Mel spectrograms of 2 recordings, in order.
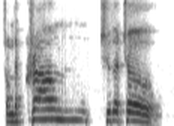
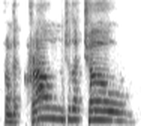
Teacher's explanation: the fact that toe ends with open vowel sounds that may be dragged for a while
